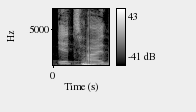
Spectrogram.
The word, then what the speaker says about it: Ittai: His name is Ittai.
